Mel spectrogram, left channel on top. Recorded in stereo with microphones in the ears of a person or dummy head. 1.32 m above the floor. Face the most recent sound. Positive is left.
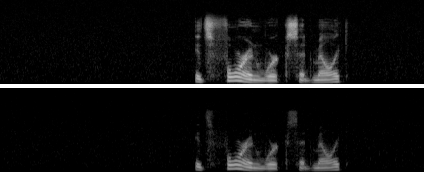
turn(degrees=75)  # may be behind; listen again after turning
